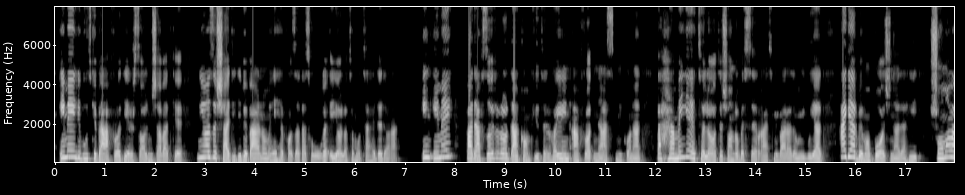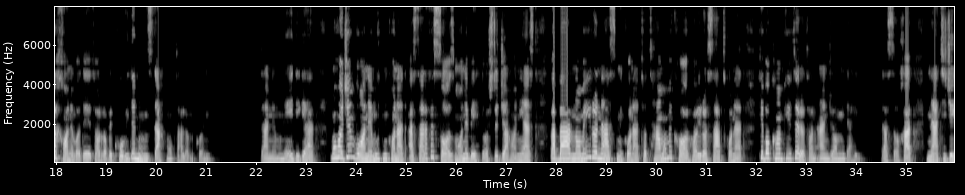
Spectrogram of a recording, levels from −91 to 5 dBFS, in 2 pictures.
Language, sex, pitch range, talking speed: Persian, female, 140-230 Hz, 150 wpm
